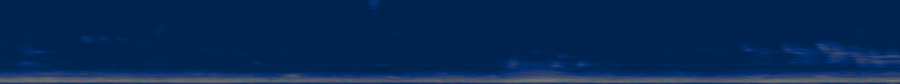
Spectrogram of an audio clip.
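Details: Steady massed croaking of pond frogs in spring in Estonia, a dense rumbling chorus rising in a few surges, with faint high bird whistles drifting over it.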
